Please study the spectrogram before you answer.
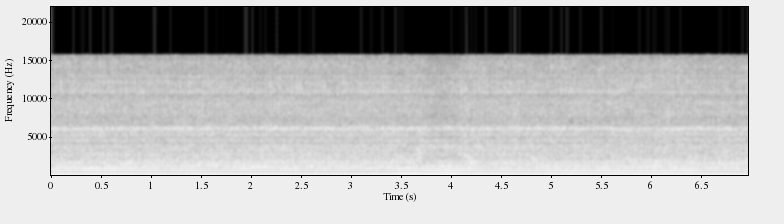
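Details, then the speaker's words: Weathered 29cc four-stroke Craftsman Speed Start curved-shaft trimmer, run after checking the oil level, suspected oil leak: steady high-pitched buzz holding fast revs, never dropping to a slow idle; idle speed set far too high. "really what was not working good on this was um the idol was set so high on this i think that may have"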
